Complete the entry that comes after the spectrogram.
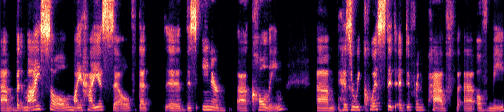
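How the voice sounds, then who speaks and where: A woman with a Polish accent speaks at a very slow pace with very even loudness and ordinary pitch variation on a very clean recording with a silent background. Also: fairly low pitch for a woman. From Poland. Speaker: business mentor and energy healer. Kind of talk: interview. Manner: halting, many fillers.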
